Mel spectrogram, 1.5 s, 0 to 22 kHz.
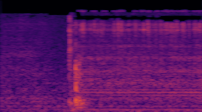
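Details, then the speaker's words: Rebuilt and upgraded Fukner FU-400 antenna rotator: one crisp clunk as the rotator stops five degrees over and the brake drops back onto the brake pad, then a steady low hum. Normal brake engagement. "there we are five degrees over you heard the brake go again"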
